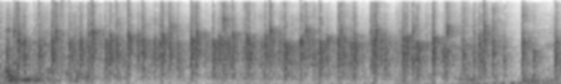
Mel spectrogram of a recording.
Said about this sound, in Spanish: Como no, Otro aplauso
